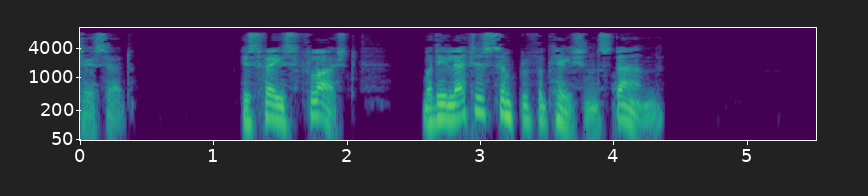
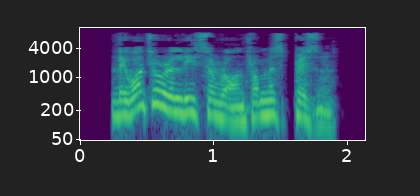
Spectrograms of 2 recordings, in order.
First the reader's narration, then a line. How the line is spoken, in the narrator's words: Dante blurted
